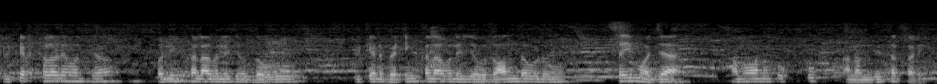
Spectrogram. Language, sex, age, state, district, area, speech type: Odia, male, 18-30, Odisha, Subarnapur, urban, spontaneous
